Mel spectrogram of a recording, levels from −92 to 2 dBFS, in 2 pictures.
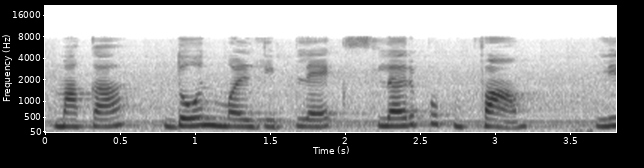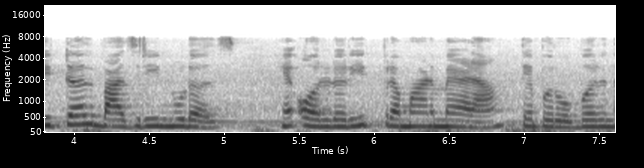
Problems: background sounds at intervals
